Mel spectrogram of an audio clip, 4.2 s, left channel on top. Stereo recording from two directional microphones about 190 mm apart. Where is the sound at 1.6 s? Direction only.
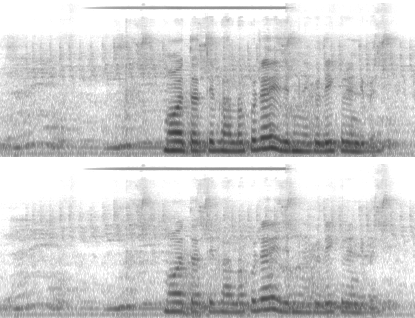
45° left (ahead or behind).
